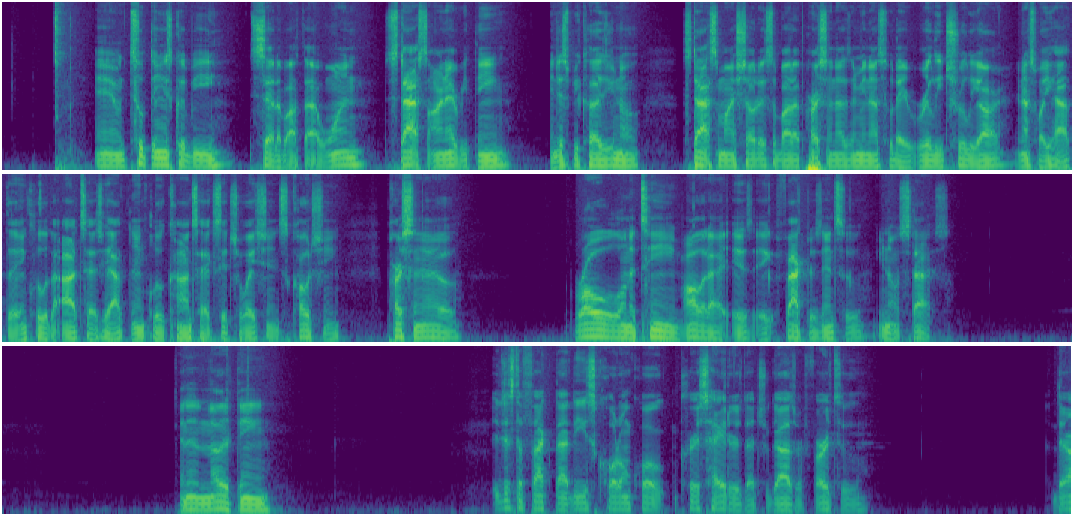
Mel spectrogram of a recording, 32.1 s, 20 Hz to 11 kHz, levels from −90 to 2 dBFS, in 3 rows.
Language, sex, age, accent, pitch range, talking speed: English, male, 20-39, American, 75-80 Hz, 155 wpm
